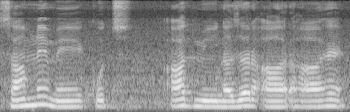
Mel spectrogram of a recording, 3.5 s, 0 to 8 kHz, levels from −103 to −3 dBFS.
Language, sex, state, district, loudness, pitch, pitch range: Hindi, male, Assam, Kamrup Metropolitan, -16 LUFS, 160 Hz, 155-170 Hz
